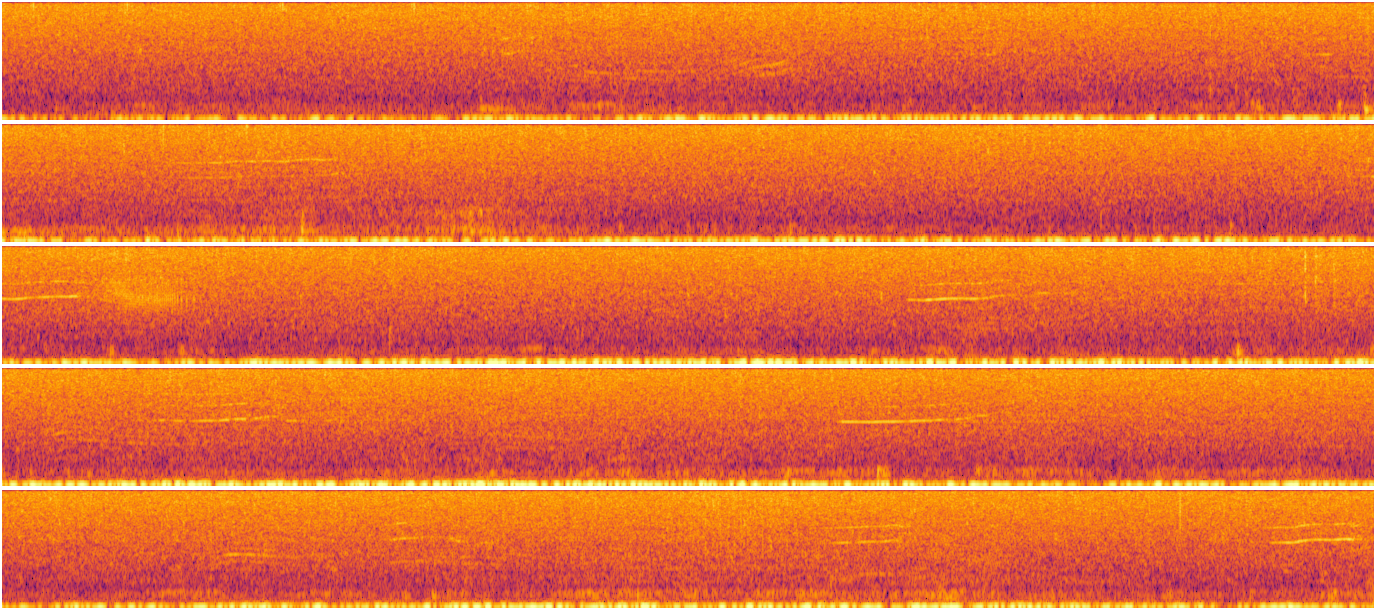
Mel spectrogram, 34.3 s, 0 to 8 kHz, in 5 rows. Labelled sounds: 33.7	34.2	killer whale, 1.8 to 3.5 kHz

